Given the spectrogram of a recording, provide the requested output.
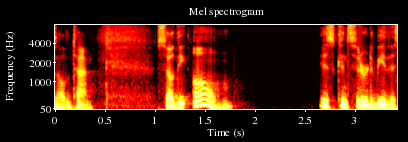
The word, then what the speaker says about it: Om: is a u m om we pronounce it om and we spell it o m although the original idea was aum and that word is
